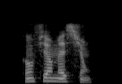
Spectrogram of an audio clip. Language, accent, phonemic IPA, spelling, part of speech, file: French, France, /kɔ̃.fiʁ.ma.sjɔ̃/, confirmations, noun, LL-Q150 (fra)-confirmations.wav
- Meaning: plural of confirmation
